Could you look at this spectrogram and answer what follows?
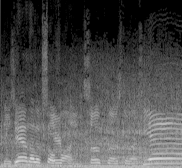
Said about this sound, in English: There's an airplane so close to us. Yeah! So cool!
